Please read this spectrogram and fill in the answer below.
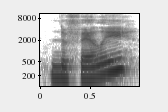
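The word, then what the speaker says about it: Nephelle: the story of um nefeli I think is how you pronounce it yo yeah and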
